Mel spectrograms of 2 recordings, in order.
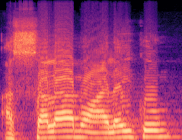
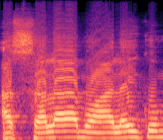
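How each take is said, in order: The two takes are said the same way.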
